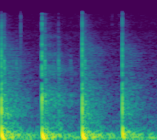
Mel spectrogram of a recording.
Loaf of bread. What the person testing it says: give it a knock, and if it sounds hollow, you're good to go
